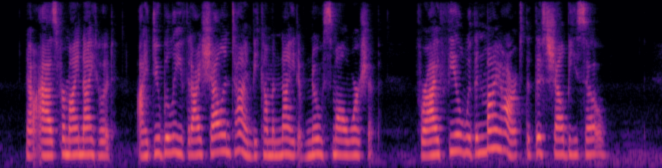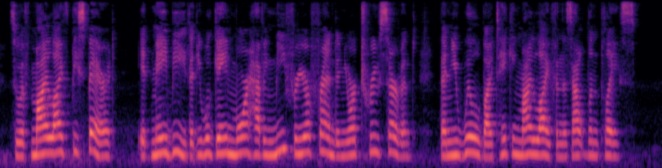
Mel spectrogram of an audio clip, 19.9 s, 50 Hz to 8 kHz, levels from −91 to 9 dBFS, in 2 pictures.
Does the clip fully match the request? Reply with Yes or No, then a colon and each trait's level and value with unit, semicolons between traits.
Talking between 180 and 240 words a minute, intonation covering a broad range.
No: average, 195 wpm; narrow, 2.5 semitones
